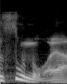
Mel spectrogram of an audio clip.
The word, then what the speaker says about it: 宿傩: 然后我今天一查，哦，原来是宿傩呀！虽然这个字儿认识，但是读音还是读反了。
